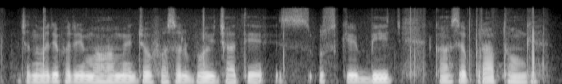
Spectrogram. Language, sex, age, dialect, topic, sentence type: Hindi, male, 25-30, Garhwali, agriculture, question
